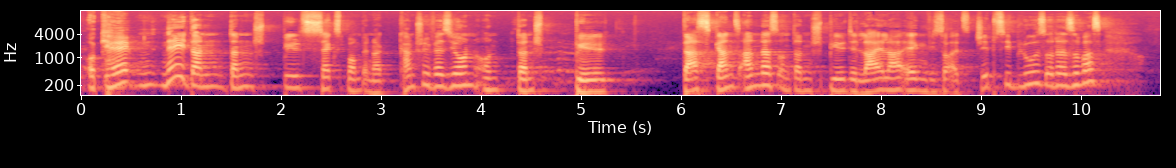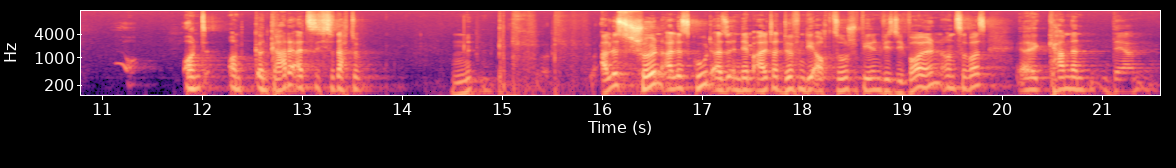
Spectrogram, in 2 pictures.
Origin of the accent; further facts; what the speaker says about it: Dinslaken, North Rhine-Westphalia, Germany; in der Stadt meiner Kindheit in Dienstlaken beim Fantastival auf der Freilichtbühne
